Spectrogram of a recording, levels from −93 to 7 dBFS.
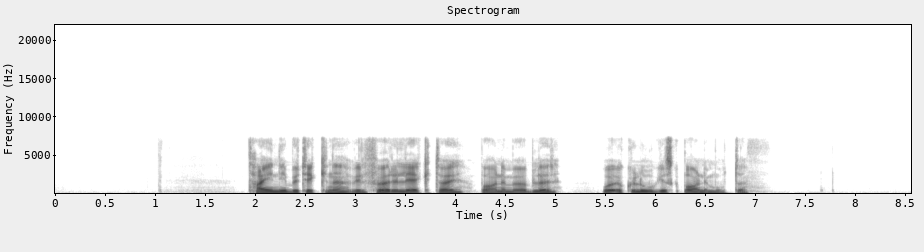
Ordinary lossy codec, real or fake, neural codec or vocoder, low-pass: none; real; none; 7.2 kHz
